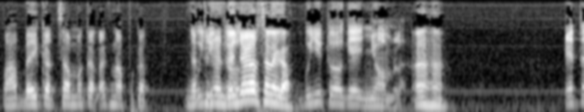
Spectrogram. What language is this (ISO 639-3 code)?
wol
